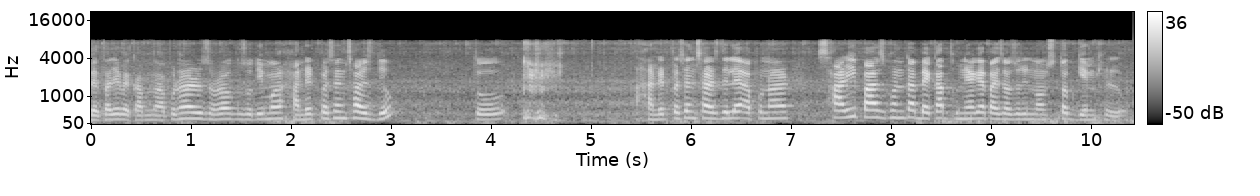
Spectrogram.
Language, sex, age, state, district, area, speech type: Assamese, male, 18-30, Assam, Nalbari, rural, spontaneous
